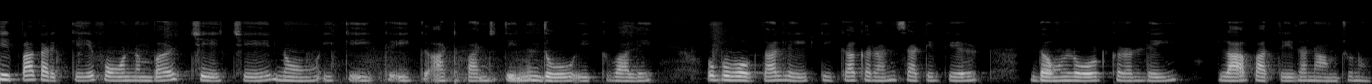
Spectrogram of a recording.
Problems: background sounds at intervals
